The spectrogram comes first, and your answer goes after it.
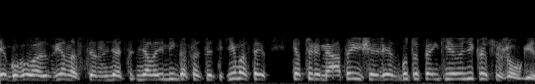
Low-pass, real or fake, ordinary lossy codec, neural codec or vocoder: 3.6 kHz; real; Opus, 24 kbps; none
